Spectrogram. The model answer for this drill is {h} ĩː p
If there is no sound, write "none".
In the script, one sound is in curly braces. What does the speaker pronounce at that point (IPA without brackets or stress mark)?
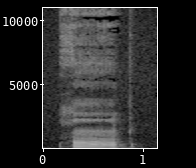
h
